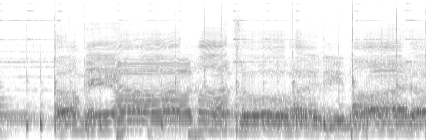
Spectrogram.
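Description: Congregation singing a devotional song together, many voices in unison over a steady percussion beat.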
